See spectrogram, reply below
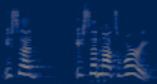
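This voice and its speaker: Woman playing a high, pleading crime-drama dame. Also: fairly even intonation, moderate pace, sharp tone. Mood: distraught. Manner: pleading, melodramatic. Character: distraught, protective woman caught in a murder. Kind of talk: old-time radio crime drama acting. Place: auditorium stage, live radio theatre.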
